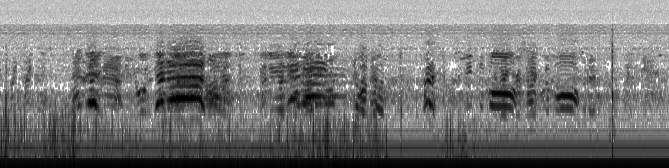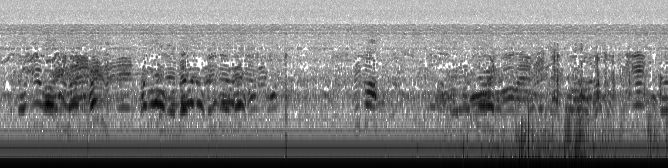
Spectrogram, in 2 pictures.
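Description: Young men shout to each other across an open field in the distance.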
